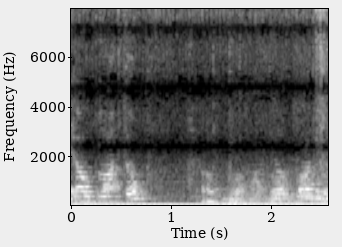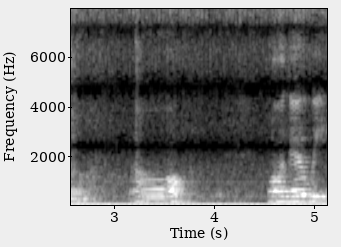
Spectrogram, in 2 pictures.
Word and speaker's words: plato: El plato. Remember the A, it's just like plate. But the A in Spanish is a always. So el plato. Remember say el plato? El plato.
